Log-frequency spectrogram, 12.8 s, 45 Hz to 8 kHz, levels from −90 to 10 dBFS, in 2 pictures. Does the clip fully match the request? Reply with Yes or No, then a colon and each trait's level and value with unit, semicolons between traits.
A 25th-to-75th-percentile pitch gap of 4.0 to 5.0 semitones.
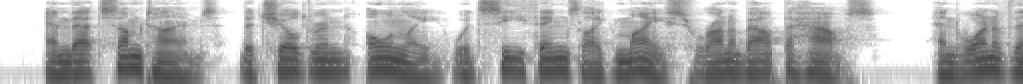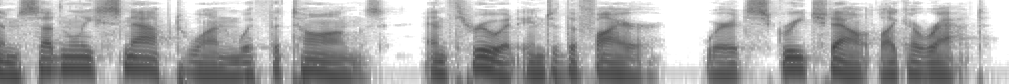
Yes: average, 4.3 semitones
